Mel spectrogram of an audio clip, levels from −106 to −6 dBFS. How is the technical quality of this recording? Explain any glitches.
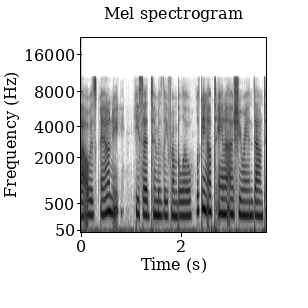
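Not great: the whole speech clip plays too fast and too high. That's a wrong sample rate: the speed is up about 1.38 times and the pitch about 5.6 semitones, which fits 16 kHz audio played back at 22 kHz with no conversion.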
